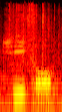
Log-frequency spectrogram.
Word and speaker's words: Jekyll: And yes, I do pronounce it the proper way, Jekyll.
